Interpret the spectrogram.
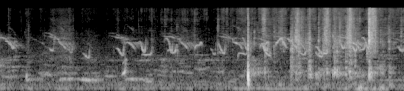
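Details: Young grey francolin chicks in captivity in Multan, offered for sale, give thin, high, falling chirps with a few lower notes. Several sharp clicks and knocks sound in the second half.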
